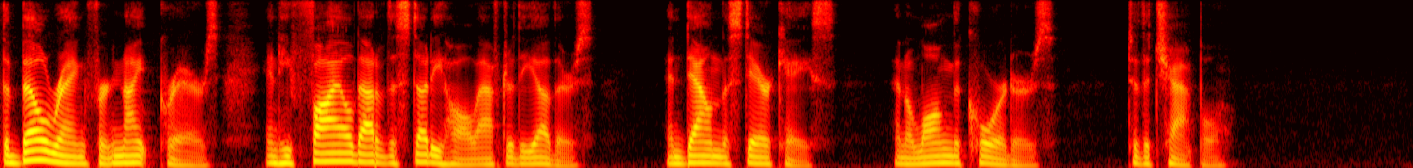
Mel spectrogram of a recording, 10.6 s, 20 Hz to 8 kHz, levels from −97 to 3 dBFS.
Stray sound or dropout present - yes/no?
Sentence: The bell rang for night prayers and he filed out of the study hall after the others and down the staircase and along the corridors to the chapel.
no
